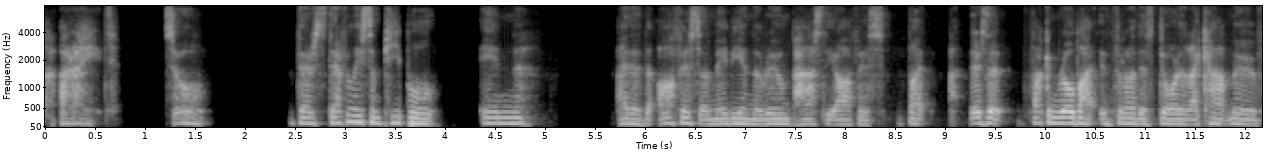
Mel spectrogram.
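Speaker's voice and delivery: whisper over walkie-talkie radio. Reporting to the party over a walkie-talkie near a guarded door: whispering over a walkie-talkie. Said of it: "whisper over my walkie-talkie".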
